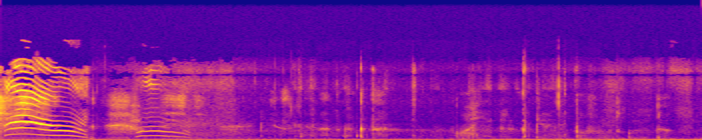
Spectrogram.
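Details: Mother cat guarding her kittens while they are filmed at home gives two strong arched meows in quick succession, then quiet shuffling and soft handling sounds over a constant low electrical hum.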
